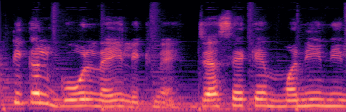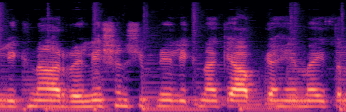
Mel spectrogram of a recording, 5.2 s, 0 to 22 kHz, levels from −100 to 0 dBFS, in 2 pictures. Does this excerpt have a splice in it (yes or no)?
no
